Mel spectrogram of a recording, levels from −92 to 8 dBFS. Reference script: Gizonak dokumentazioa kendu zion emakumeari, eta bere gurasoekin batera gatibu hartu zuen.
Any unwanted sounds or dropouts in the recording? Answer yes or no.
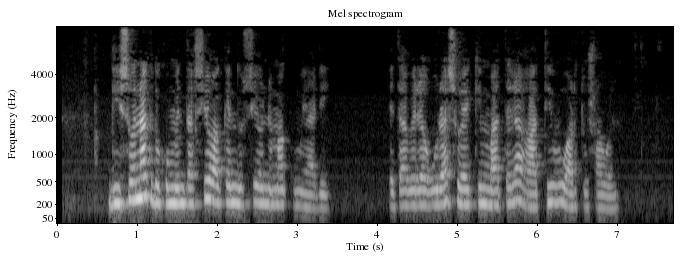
no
